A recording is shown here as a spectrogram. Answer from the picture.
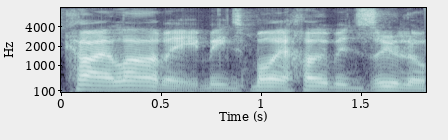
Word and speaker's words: Kyalami: racing calendars the world over today i've got kylami or no it is actually pronounced kailami means my home in zulu according to wikipedia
